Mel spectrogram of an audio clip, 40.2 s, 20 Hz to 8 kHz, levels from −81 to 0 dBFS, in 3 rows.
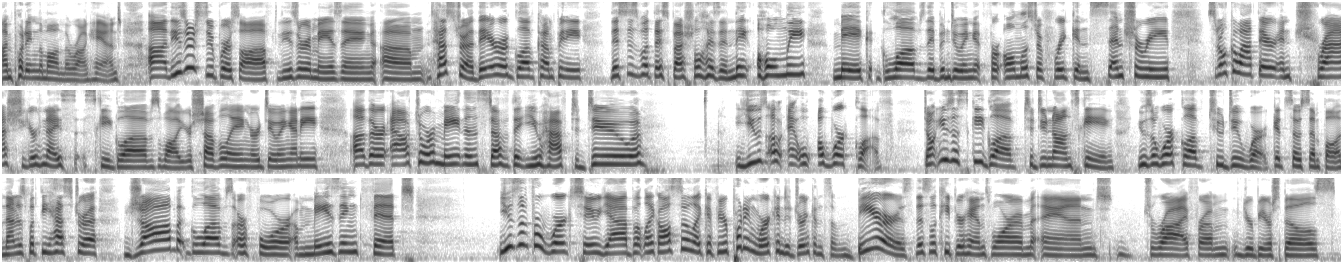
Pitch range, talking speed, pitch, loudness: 205-275 Hz, 195 wpm, 245 Hz, -22 LUFS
